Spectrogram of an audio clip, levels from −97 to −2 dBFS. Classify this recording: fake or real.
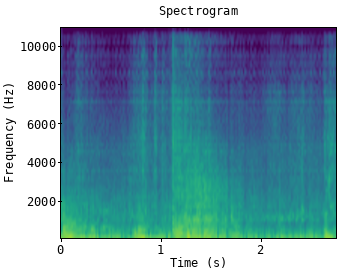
fake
